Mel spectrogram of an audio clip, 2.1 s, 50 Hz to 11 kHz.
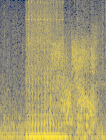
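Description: Burst of rapid gunfire from a squad firing in the XCOM 2 strategy game, starting abruptly and rattling loudly for about a second and a half before tapering into lighter shots and effects, with faint speech underneath.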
